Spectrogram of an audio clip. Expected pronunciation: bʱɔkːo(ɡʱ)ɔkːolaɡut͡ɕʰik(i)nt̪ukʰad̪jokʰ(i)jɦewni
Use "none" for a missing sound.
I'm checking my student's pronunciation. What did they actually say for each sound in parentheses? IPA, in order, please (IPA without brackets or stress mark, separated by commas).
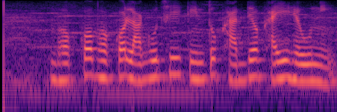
bʱ, i, a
